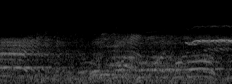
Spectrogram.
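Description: Television football commentator speaking, over the steady noise of a stadium crowd.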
